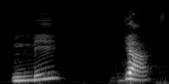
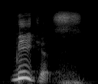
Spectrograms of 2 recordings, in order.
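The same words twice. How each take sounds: First: "Mídias" as two separated pieces, MÍ and DIAS; syllable by syllable. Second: Said in the usual way. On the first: Shown as a demonstration. Teacher separating words for students, "Mídias" syllable by syllable. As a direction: pause long between the syllables of "Mídias". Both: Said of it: "Separe pra mim as palavras".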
